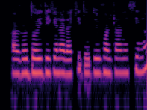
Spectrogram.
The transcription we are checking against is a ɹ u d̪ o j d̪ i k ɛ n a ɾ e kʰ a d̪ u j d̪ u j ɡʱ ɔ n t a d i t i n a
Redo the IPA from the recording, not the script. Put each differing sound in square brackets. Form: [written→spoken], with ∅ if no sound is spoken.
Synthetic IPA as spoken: a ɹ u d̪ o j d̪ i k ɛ n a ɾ [e→a] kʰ [a→i] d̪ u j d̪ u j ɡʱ ɔ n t a [d→n] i [t→s] i n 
